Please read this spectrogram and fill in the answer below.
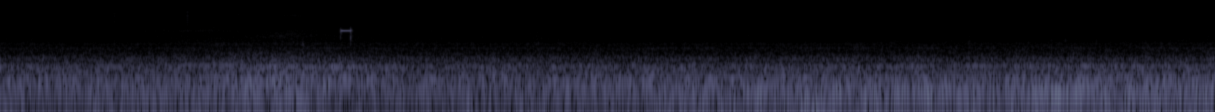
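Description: Steady engine and tyre noise heard inside a moving vehicle's cabin, with a short high beep about three and a half seconds in.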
